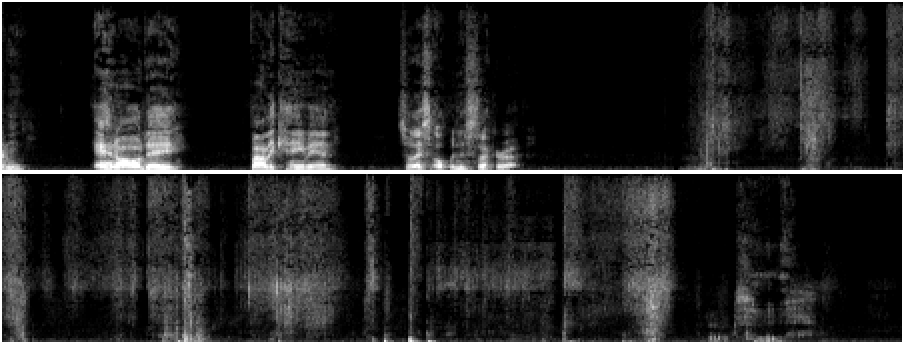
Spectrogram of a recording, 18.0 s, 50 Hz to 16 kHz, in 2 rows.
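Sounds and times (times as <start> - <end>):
cardboard scraping and rustling: 6.8 - 15.8.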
